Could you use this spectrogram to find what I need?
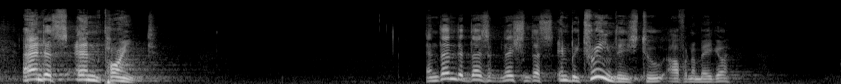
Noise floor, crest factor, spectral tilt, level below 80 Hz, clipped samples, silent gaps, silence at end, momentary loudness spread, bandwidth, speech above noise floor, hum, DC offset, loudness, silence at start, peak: -63 dBFS; 22 dB; -5 dB/octave; -50 dBFS; under 0.1%; none; 1.15 s; 16 LU; 14.5 kHz; 44 dB; none; under 0.1%; -20 LUFS; 0 s; 0 dBFS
